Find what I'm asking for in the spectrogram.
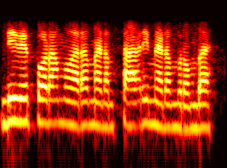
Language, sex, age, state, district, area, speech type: Tamil, female, 18-30, Tamil Nadu, Vellore, urban, conversation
